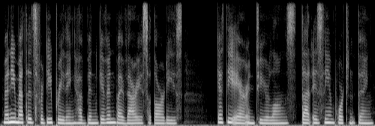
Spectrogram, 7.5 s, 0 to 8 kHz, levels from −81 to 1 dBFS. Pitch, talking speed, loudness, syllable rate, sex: 210 Hz, 170 wpm, -17 LUFS, 5.0 syllables/s, female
